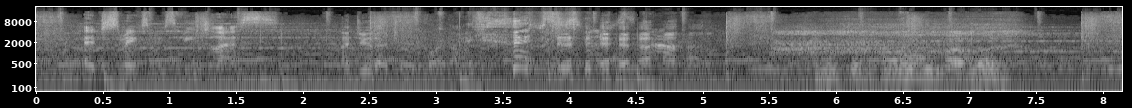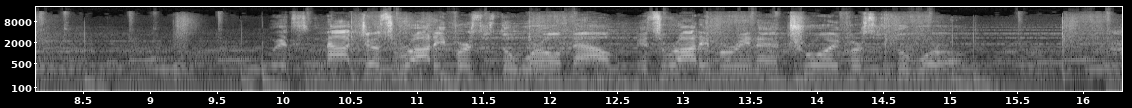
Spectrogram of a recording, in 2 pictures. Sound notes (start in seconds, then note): 3.2 laughter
